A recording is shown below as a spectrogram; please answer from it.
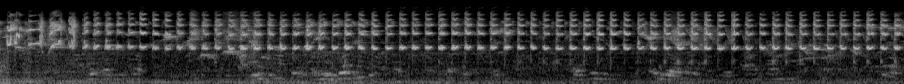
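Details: A mated male canary, paired and at a bird event surrounded by many other birds, sings nonstop: a bright high-pitched run of rapid rolling trills and chirps, about four bursts a second, with faint voices in the background.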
